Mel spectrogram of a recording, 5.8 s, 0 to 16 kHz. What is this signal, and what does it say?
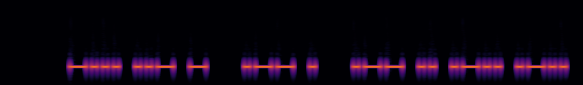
Morse code, heard as a keyed tone, about 21 wpm, 700 Hz. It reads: BUT WE WILL
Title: Sentences from Top 1000 Words - Review Part 5 - 22wpm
